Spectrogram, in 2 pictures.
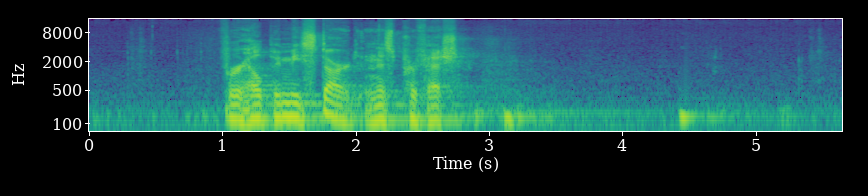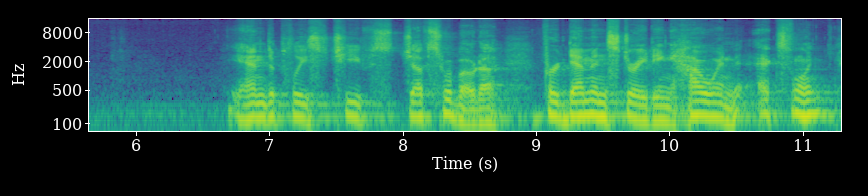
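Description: A man speaks slowly through a microphone, with long pauses.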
